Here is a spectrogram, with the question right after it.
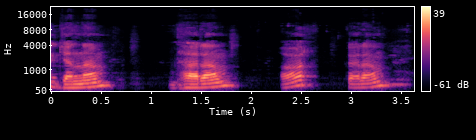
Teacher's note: नागपुर में जो शब्द के आखिरी में अ जो जुड़ता है वो नहीं जुड़ता है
